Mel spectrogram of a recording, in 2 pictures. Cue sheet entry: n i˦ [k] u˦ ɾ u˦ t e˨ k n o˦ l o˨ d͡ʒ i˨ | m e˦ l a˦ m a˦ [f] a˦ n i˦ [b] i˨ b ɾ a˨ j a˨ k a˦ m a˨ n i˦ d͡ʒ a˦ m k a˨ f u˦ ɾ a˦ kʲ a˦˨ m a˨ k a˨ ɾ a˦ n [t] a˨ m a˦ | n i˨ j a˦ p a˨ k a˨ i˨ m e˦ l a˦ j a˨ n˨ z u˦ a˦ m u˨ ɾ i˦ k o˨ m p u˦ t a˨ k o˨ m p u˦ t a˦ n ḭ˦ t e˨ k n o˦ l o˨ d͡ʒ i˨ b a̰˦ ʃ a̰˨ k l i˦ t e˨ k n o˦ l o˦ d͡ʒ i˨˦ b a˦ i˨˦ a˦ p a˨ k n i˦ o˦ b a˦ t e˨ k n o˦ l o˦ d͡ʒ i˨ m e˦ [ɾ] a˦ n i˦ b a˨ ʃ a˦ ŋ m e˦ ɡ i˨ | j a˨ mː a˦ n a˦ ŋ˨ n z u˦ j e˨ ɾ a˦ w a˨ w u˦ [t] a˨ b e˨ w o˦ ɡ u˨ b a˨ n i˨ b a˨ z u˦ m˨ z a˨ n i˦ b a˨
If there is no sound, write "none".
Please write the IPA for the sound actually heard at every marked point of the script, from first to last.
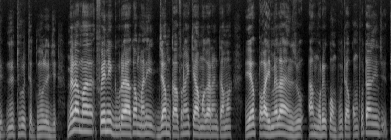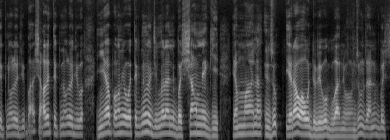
t, f, ɡ, t, l, d

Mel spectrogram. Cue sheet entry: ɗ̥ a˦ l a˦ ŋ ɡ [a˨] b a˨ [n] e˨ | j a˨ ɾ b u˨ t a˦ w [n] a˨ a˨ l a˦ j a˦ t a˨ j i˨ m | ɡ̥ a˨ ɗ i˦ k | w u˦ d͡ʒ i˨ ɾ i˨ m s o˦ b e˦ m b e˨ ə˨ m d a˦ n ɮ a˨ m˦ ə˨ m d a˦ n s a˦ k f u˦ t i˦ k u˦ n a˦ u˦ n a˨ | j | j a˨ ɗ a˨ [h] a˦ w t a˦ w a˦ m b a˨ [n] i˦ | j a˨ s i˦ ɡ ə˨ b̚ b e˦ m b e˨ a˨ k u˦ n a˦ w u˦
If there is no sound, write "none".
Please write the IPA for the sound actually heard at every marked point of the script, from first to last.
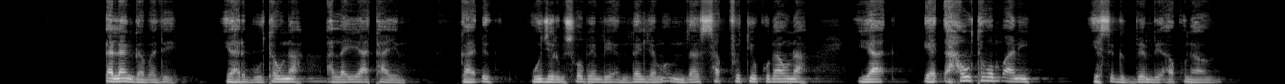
a˨, d, n, h, n

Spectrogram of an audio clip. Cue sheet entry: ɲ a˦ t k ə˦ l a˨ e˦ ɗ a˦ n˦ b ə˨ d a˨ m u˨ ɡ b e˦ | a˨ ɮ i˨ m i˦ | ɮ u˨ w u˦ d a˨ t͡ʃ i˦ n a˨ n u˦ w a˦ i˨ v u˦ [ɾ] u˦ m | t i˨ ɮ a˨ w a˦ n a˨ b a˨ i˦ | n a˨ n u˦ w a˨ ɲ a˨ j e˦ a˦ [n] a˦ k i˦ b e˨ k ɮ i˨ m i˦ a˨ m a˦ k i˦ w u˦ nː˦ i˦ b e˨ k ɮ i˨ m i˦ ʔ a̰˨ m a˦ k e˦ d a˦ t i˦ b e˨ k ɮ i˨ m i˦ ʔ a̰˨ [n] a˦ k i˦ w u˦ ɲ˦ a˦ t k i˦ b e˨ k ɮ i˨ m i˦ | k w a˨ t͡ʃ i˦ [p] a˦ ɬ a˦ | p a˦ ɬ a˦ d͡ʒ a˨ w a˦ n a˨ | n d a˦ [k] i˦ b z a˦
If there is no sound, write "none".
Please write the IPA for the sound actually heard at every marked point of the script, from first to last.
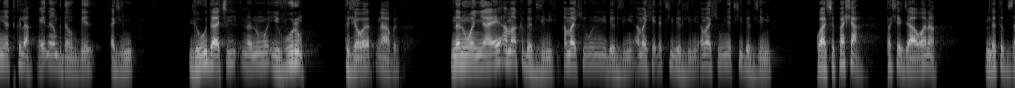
ɾ, m, m, p, t

